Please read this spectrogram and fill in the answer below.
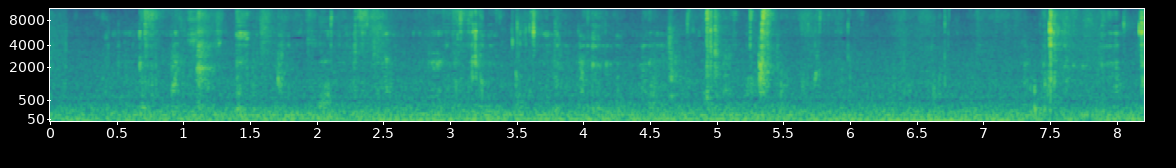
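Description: Close-up chewing of spicy sauced octopus, with irregular mouth clicks and smacks.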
